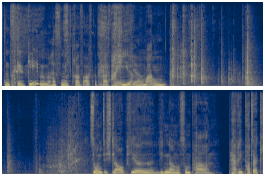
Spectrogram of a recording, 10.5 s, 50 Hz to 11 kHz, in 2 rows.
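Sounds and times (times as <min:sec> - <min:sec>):
speech: 0:00.0 - 0:03.4, 0:07.0 - 0:10.4
key rattling and clicking in a lock: 0:03.4 - 0:07.9
door opening clunk: 0:03.4 - 0:08.6.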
